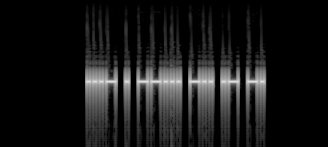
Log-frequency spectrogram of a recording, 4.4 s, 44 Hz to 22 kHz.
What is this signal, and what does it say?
Morse code, heard as a keyed tone, about 28 wpm, 700 Hz. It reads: VE7DAN
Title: DXCC-100 Call Signs - 6 Characters - Repeated 2x - 28wpm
